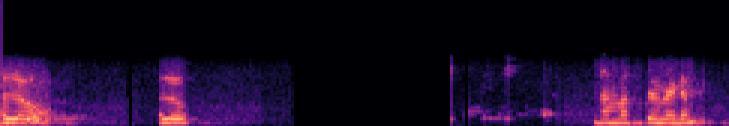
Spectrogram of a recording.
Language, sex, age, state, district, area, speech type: Telugu, female, 18-30, Andhra Pradesh, Anantapur, urban, conversation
